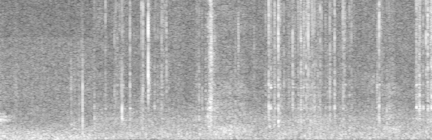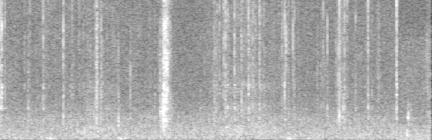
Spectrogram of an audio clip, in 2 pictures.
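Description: Near silence with faint, scattered soft scratches and ticks of fingers rubbing dry soil over a mud ball, a little louder once about seven and a half seconds in.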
